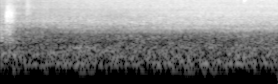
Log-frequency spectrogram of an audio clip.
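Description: Coca-Cola fizzing and foaming out of a can after Mentos have been dropped in, a steady hiss.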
